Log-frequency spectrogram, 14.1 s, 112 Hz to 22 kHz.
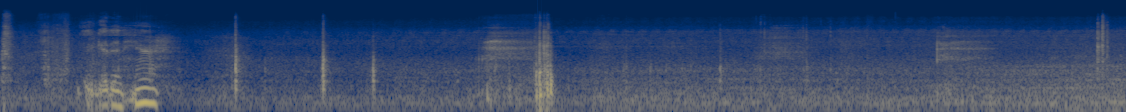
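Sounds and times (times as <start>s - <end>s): plastic scrape: 0.4s - 1.0s.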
